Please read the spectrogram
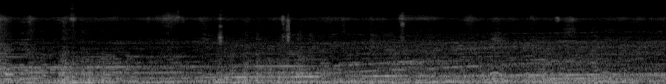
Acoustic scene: subway train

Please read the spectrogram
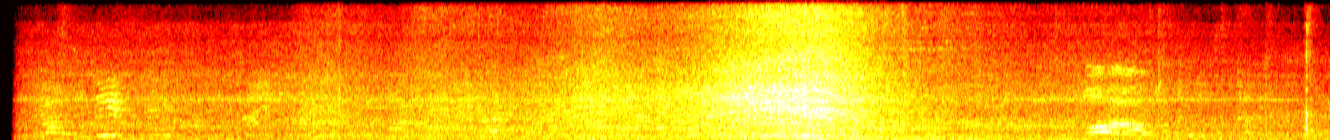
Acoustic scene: residential area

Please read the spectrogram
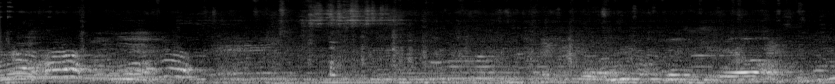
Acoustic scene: restaurant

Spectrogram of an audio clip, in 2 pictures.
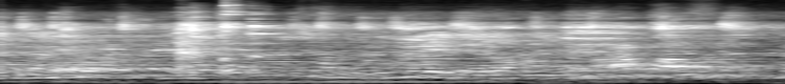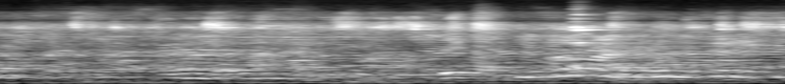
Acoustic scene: restaurant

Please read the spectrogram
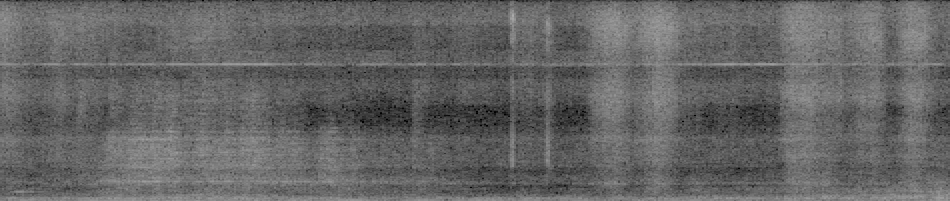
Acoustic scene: elevator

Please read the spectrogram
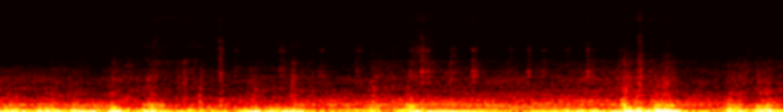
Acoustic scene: car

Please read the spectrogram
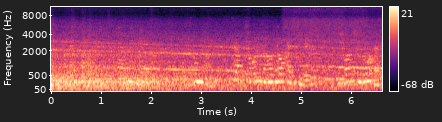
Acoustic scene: subway train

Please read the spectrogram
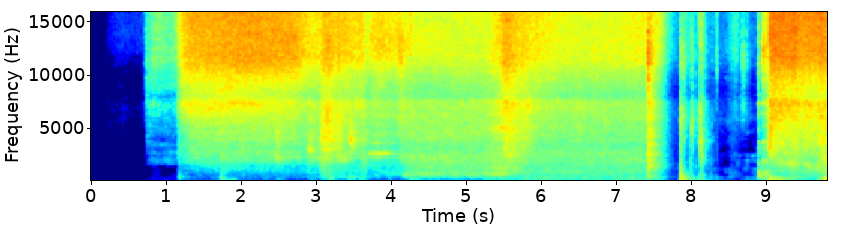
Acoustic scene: restroom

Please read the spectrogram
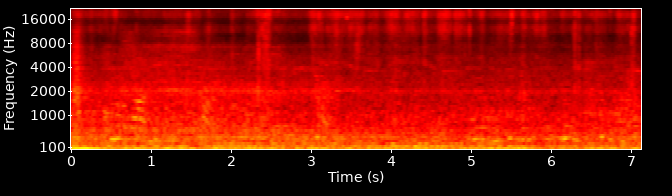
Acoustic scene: residential area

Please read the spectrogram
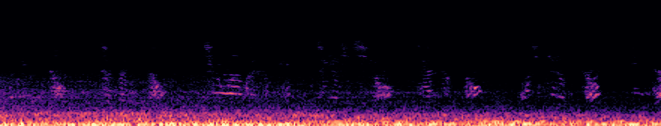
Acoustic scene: car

